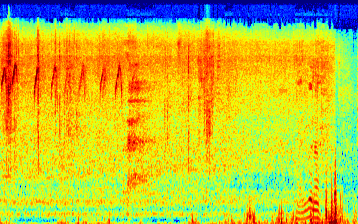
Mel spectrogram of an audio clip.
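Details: Low continuous buzzing of honey bees around an opened hive on Jirisan, Korea, while frames are checked; short arched chirps from a bird sound overhead early, then louder thumps and rustling of frame handling near the end.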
